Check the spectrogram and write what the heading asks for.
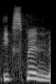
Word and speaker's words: X-Man: En fait, on dit X-Men, mais en vrai, les gars, ça s'écrit X-Man, car en créole, enfin, pas toi jamaïcain.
